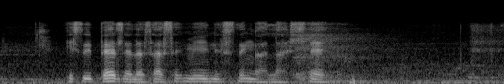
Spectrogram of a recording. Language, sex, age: Xhosa, male, 26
